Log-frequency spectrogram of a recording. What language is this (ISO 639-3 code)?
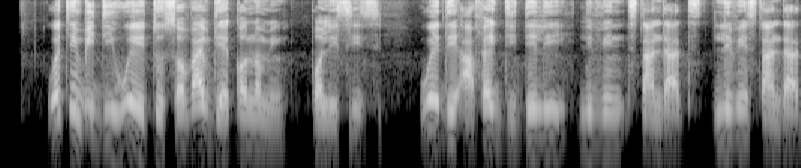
pcm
